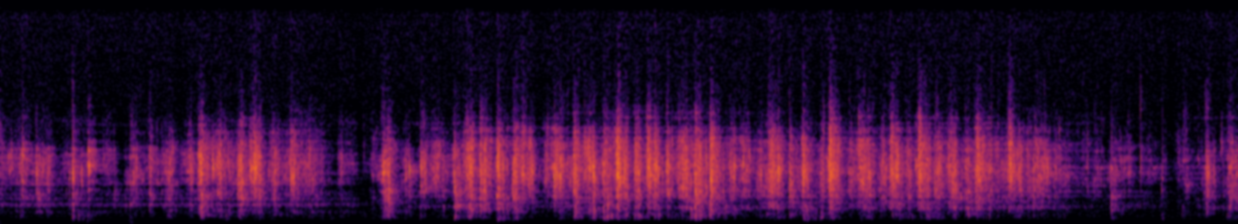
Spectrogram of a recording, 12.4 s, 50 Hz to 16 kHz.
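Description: Fingers squeeze and crinkle a clear, hollow PET plastic water bottle that is mostly empty with crumpled walls, and tap it with fingertips and nails. The result is a dense, bright, irregular crackling of quick snaps and taps with almost no low end, running for about 12 seconds with brief quieter dips.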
